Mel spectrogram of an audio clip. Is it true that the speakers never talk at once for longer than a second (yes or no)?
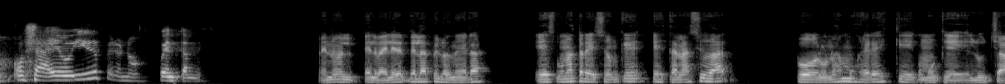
yes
